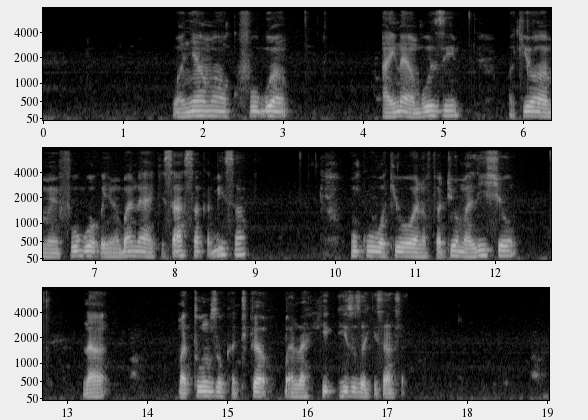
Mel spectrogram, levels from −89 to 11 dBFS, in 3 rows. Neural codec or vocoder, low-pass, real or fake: none; 7.2 kHz; real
